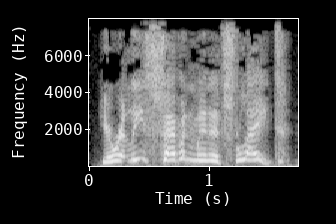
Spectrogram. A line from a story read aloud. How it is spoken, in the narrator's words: Etheridge screeched at him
